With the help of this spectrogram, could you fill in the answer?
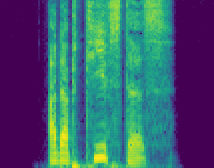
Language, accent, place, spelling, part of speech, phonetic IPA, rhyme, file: German, Germany, Berlin, adaptivstes, adjective, [adapˈtiːfstəs], -iːfstəs, De-adaptivstes.ogg
- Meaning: strong/mixed nominative/accusative neuter singular superlative degree of adaptiv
